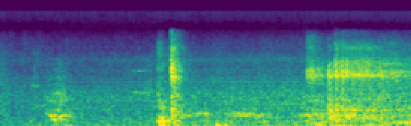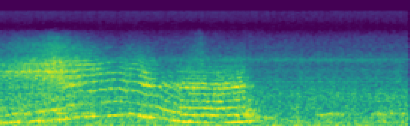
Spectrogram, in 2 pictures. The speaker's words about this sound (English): That door creak was mad. Tell me you heard the door creak, because that's what it was.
